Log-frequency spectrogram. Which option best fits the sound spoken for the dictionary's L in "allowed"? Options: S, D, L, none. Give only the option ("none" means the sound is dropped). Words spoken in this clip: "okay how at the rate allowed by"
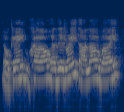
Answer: L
